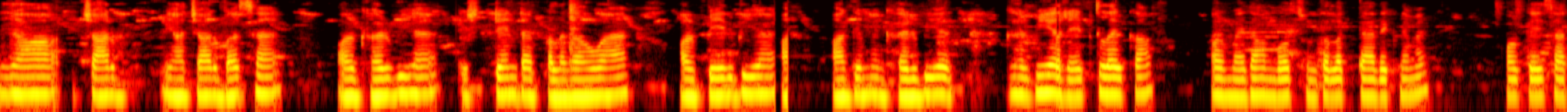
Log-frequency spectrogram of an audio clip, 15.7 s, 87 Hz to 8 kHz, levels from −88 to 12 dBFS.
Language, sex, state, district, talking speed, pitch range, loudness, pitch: Hindi, female, Bihar, Kishanganj, 170 wpm, 165-190 Hz, -18 LUFS, 175 Hz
